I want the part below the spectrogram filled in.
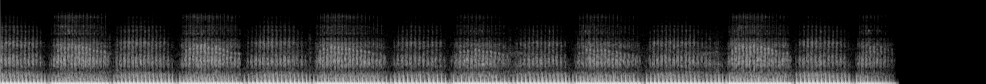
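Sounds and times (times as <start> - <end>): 
cat purr, low and rumbling: 0.0 - 9.0.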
